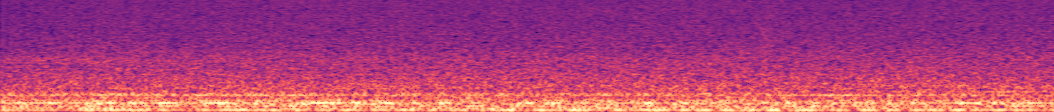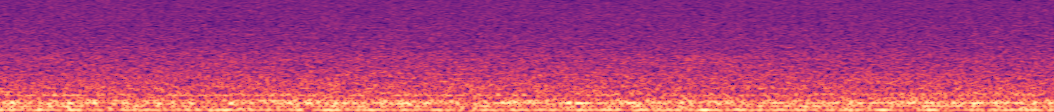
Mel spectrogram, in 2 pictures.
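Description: Steady hiss with a faint low hum: the room tone and noise floor of a desk microphone, with nothing else happening.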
